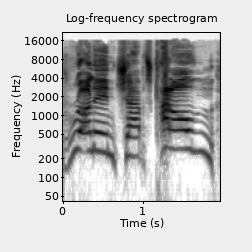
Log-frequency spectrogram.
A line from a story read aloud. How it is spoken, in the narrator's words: yelled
